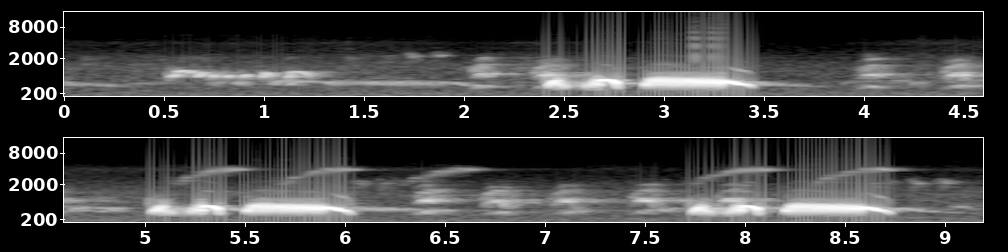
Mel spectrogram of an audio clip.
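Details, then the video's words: Spotted dove (cu gáy) of the "thổ" voice type gives deep, rolling cooing phrases about every three seconds, with softer, higher chirps between the phrases. "cu gáy giọng thổ pha/ cu gay kich boi nhanh noi gù"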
